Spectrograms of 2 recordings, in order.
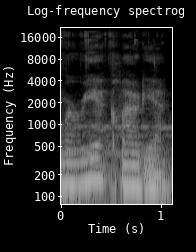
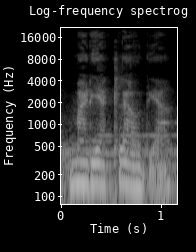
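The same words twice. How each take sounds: First: The name is said with English pronunciation. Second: The name is said with Spanish pronunciation. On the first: "in English" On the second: "in Spanish"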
